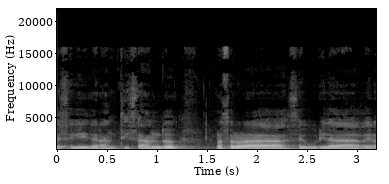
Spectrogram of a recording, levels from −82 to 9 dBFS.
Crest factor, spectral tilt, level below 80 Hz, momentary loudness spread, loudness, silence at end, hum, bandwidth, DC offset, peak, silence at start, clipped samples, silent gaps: 14 dB; -8 dB/octave; -42 dBFS; 7 LU; -23 LUFS; 0 s; none; 16.5 kHz; under 0.1%; -8 dBFS; 0 s; under 0.1%; none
